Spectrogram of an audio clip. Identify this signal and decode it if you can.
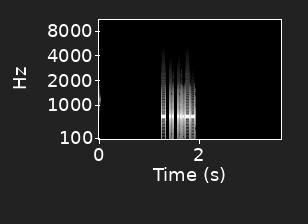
Morse code, heard as a keyed tone, about 46 wpm, 700 Hz. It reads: TI3
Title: Callsign Prefixes for Top 100 DXCC - 45wpm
